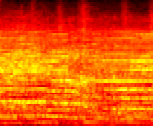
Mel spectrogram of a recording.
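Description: A small group of people singing a hymn together, holding each note before moving to the next.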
